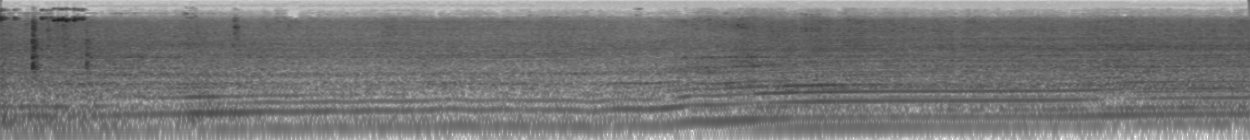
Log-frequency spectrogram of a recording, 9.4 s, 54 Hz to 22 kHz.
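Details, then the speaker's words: 2019 Can-Am Maverick X3 XRS Turbo R, after replacing a worn drive belt that caused limp mode and P0301/P0302/P0303 codes above about 6,000 rpm: engine climbs smoothly through the revs with no stumbles; normal acceleration, fixed. "all right that looks fixed super happy all it costs took was a belt goodness gracious"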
